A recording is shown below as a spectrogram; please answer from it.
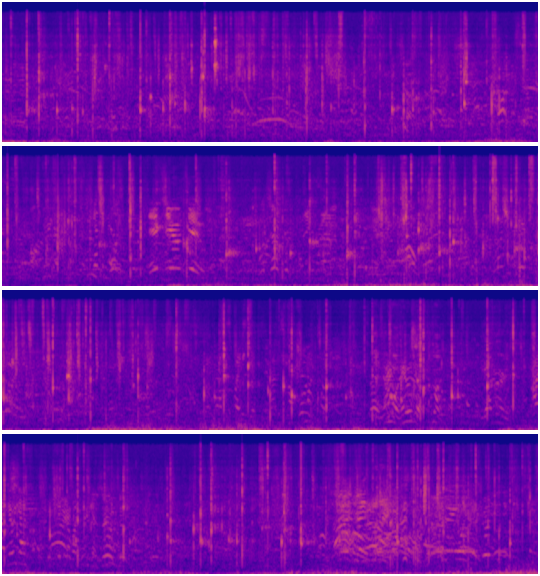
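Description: Pickleball rally: paddles striking a hard plastic ball in repeated sharp pocks, over chatter from spectators and neighbouring courts, with bursts of low wind rumble on the microphone.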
